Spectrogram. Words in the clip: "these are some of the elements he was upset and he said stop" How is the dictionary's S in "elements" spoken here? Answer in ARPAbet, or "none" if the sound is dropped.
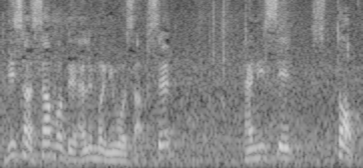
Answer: none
